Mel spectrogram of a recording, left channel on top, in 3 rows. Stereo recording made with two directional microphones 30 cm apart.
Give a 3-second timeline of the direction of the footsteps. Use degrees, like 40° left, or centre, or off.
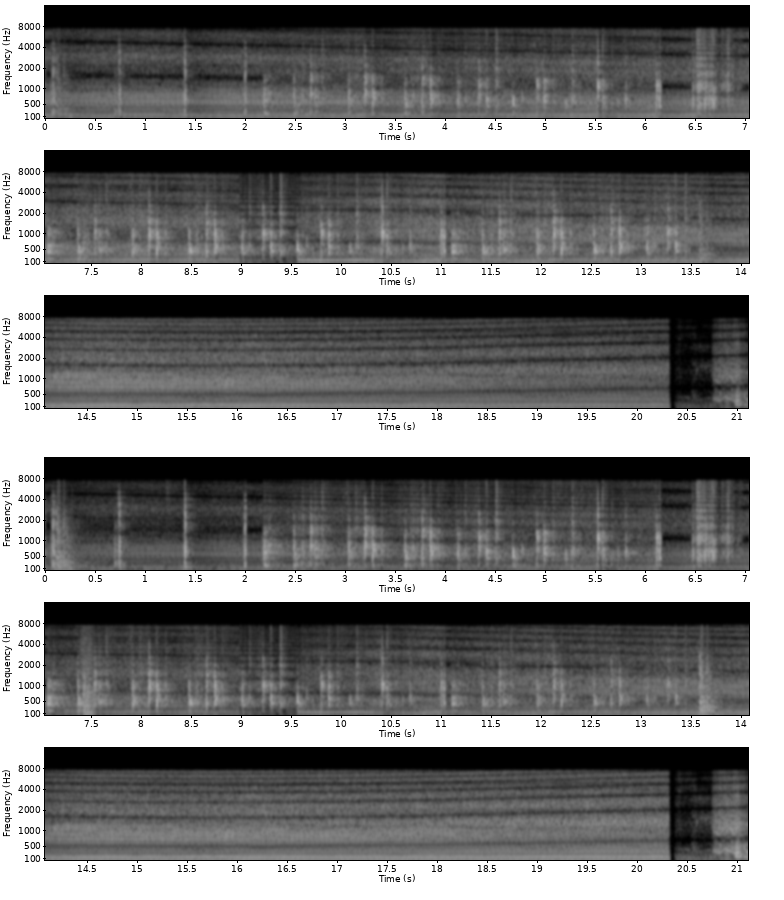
40° right, 20° right, centre, 20° left, 40° left, off, off.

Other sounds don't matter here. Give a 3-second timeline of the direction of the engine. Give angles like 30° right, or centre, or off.
60° left, 50° left, 40° left, 30° left, 10° left, 20° right, 50° right.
